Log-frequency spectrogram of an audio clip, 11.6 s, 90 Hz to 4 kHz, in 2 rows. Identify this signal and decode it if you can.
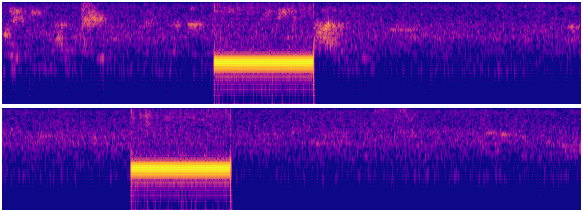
Ringback tone (Europe, 425 Hz), with speech.
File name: out- -2001- - - .44513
